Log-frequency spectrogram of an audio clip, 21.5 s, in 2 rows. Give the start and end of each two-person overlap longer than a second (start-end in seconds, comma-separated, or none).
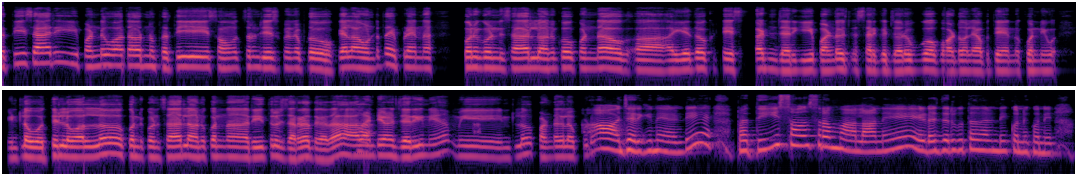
none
